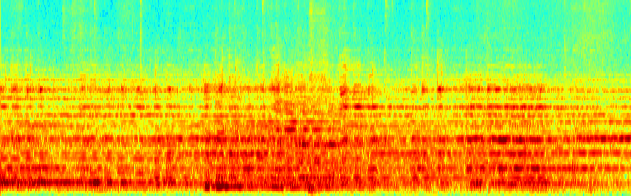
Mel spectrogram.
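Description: Improvised electric guitar music played through effects pedals, long sustained notes layered and overlapping into a continuous texture.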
